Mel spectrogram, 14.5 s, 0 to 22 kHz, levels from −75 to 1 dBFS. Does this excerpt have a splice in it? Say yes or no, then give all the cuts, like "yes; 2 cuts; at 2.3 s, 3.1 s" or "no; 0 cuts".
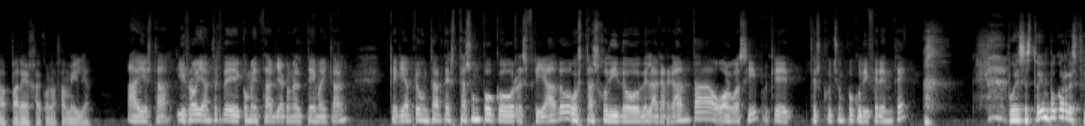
no; 0 cuts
